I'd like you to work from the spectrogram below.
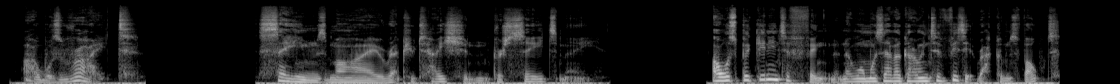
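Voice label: English UK, character; GoLocalise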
